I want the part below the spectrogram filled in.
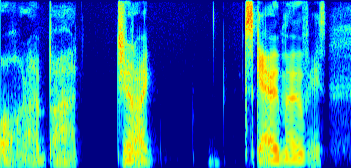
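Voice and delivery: low, rasping, deep, gravelly phone-like voice. Retelling the caller ringing up in a horror film's opening, deep gravelly voice. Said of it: "a deep gravelly voice".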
